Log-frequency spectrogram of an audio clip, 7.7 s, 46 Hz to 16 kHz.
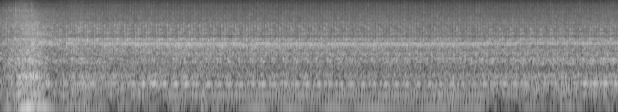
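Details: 2014 Vauxhall Combo 1.3 CDTI crew van, former non-runner, first start after clutch replacement: even, steady diesel idle with a smooth hum and no knocks or misses; engine settles and runs cleanly.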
